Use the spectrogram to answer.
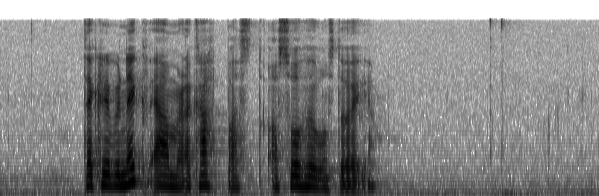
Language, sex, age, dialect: Faroese, female, 36-60, Suðurstreymoy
